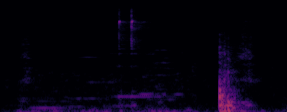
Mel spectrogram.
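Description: Faint clicks from operating a computer, a pair about a second in, while screen sharing is being restarted; a short louder noise comes near the end.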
